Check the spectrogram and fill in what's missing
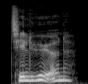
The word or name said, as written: tilhørende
